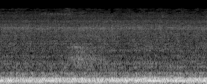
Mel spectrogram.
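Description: Steady low rumble of a reef aquarium sump heard up close: water splashing down into the sump while its submersible pumps run.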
